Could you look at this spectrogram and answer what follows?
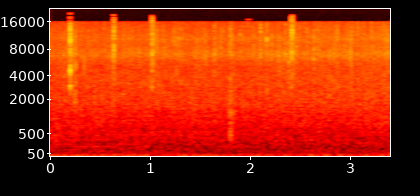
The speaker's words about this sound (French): Une légère ondée de pluie.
